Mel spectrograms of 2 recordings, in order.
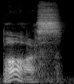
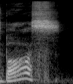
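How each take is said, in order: First: Falling, baffled repeat; puzzled echo. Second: High, lifting address; admiring kid. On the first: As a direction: echo the title in usual pitch, baffled. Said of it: "And Naruto was just". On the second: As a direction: tack it on brightly as a title. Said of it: "It's like". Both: Acted.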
